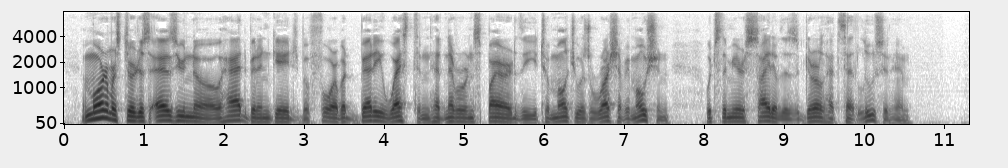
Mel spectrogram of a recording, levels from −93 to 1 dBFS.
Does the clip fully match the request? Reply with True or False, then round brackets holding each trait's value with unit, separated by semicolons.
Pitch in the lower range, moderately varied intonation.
True (100 Hz; 4.1 semitones)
